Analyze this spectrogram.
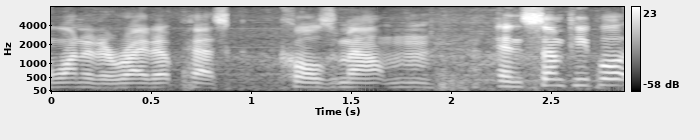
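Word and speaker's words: Cowles Mountain: to ride up past Coles mountain and some people it's not called cow's Mountain it's called Coles Mountain could look it up a lot of people say the name wrong even I used to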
